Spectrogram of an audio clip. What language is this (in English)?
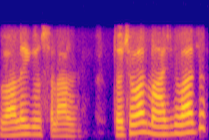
Kashmiri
